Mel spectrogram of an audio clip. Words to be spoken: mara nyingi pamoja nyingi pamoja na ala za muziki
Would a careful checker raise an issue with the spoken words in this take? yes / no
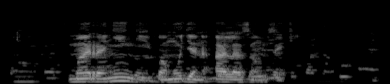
yes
